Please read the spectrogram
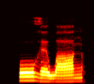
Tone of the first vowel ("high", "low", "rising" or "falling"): high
